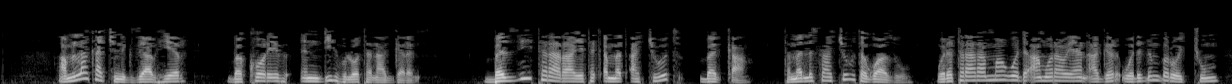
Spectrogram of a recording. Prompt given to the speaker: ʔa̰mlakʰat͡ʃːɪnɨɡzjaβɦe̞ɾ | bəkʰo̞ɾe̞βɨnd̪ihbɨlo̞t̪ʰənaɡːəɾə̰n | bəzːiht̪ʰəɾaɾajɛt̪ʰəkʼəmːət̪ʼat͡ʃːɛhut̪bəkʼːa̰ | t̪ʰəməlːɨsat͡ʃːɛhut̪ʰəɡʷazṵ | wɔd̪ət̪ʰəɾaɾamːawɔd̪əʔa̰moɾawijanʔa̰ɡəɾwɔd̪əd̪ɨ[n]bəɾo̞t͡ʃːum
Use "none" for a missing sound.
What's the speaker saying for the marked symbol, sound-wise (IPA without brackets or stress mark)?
m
